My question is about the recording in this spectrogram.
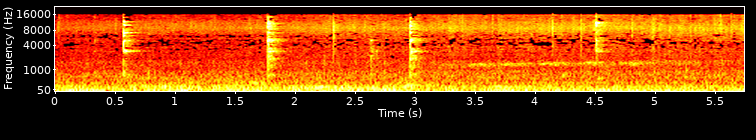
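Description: Four sharp metallic clinks, spaced about a second apart, as a spoon knocks against steel vessels while turmeric powder is added to a steel kadai. A low steady hiss lies under them.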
